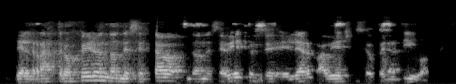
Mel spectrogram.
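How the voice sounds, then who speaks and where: His intonation lively, a man speaks with fairly high pitch. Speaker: documentary film director. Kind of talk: interview. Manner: halting.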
